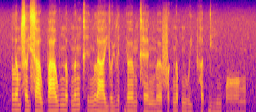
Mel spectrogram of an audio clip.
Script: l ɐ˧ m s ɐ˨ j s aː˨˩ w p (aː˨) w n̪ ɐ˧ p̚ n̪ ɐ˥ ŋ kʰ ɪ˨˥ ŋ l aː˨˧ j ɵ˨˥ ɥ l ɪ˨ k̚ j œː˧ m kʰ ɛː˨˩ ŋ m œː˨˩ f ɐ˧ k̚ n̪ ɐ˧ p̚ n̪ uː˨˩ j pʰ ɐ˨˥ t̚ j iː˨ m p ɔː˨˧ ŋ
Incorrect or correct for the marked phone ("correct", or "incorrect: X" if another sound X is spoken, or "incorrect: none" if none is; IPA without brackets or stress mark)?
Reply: incorrect: aː˨˥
